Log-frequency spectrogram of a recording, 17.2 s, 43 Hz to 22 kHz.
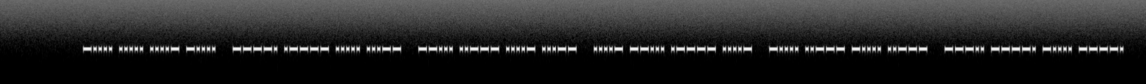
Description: Morse code, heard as a keyed tone, machine-sent, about 31 wpm, 580 Hz. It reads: 6546 9153 7243 4714 6262 8969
